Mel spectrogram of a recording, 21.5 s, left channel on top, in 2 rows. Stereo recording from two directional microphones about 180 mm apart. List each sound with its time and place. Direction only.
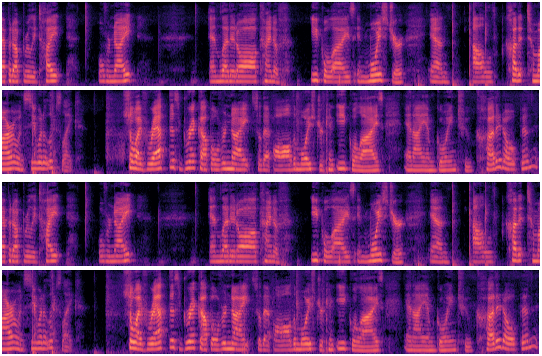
0.0 s speech: 45° left (ahead or behind)
4.1 s speech: 40° left (ahead or behind)
13.2 s speech: 50° left (ahead or behind)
